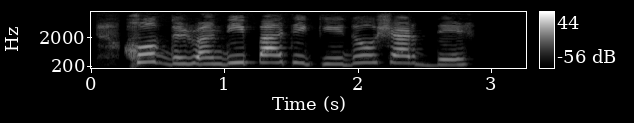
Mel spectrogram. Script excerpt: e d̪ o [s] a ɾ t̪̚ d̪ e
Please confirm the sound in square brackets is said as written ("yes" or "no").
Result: no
